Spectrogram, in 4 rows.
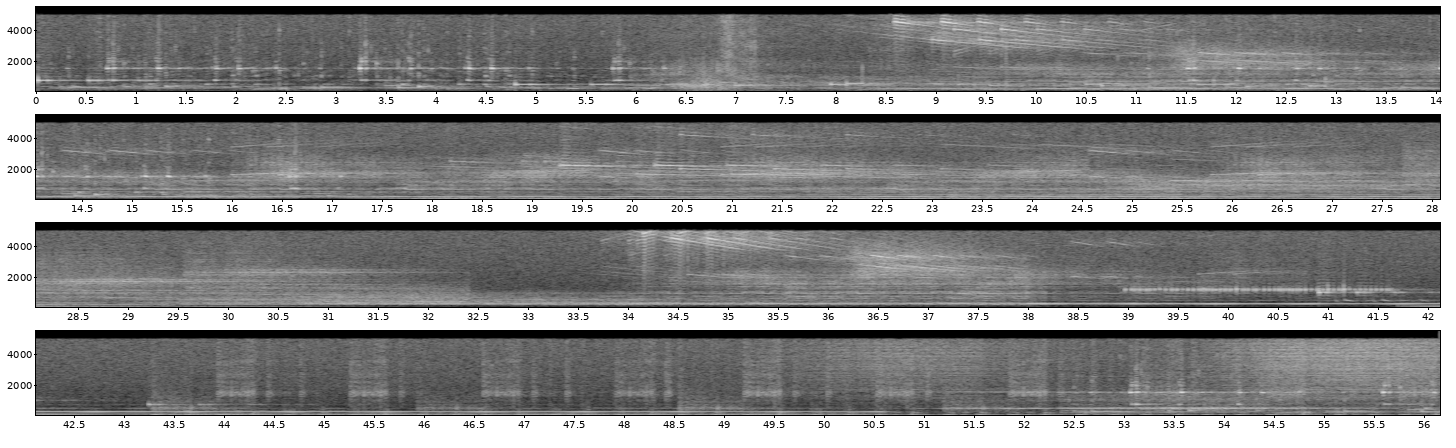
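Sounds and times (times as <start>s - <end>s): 
ambient music: 0.0s - 56.1s.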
